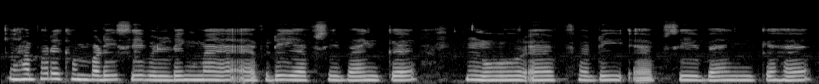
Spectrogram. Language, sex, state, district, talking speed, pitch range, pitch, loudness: Hindi, female, Maharashtra, Dhule, 115 wpm, 195-210 Hz, 200 Hz, -21 LUFS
